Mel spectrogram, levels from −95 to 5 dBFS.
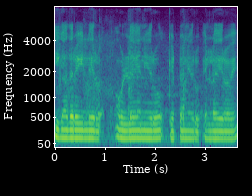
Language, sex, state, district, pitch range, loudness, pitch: Kannada, male, Karnataka, Bellary, 120-130 Hz, -17 LUFS, 125 Hz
